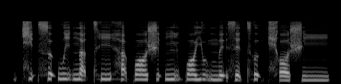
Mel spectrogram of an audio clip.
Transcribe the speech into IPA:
t͡ɕ ɪ˦ ʔ s ʊ˦ ʔ w ḭ˦˨ n ä̰˦˨ tʰ i˦ h ä̰˦˨ p ɔ˦ ʃ ɪ˦ ʔ ŋ ĩ˦˨ p ɔ˦ j ṵ˦˨ m ḛ˦˨ ɪ̯ s ḛ˦˨ tʰ ʊ˦ ʔ t͡ɕʰ ɔ˨ ʃ i˦

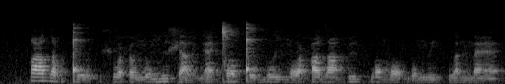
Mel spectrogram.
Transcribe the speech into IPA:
qʷ æ˦ dˤ ʉ˨ b ǃ ʊ˨ | ʃ o˨ ħ o˨ n o˦ ŋ ʉ˦ ʃ a˨ v ɡ æ˦ ǀ ɔ˦ ǃ ʊ˨˦ ɡ o˦ i̯ m ɔ˨ ħ ʉ˦ dˤ æ˦ k͡p ʉ˦ ɡ͡b ɔ˦ m ɔ˨ b o˦ m ʉ˦ j kʷ a˦ ŋ͡m æ˦

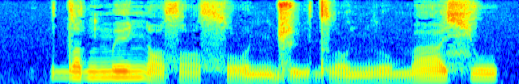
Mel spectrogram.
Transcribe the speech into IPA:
dˤ ɨ˥ d m e˥ ɲ ɨ˩ sˤ ɘ˩ e̯ sˤ uː˩ ɲ ɖ͡ʐ iː˩ d l ɔ˩ ɲ l o˩ m aː˥ ɕ u˥

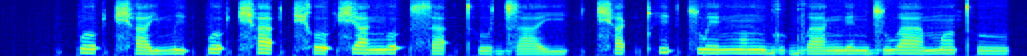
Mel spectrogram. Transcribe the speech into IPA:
p o˦ ʔ t͡ɕʰ a˨˩ j m i˨ ʔ p o˦ ʔ t͡ɕʰ a˦ ʔ t͡ɕʰ o˨ ʔ ɕ a˥˧ ŋ o˦ ʔ s a˨ ʔ t̪ʰ u˨˩ d͡z a˨˩ j | t͡ɕʰ a˨ k̚ pʰ i˦ ʔ t͡s w e˧ ŋ ɔ̃˦ ŋ ɡ u˨˩ ɡ w a˧ ŋ e˧ n d͡z w a˥˧ m ɔ̃˥˧ t̪ʰ u˧

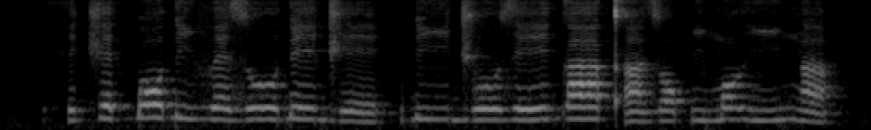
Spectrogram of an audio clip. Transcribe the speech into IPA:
h ɪ˨ t͡ʃ ɛ˦ ɡ͡b ɔ˦ ɗ i˦ v ɛ˦˨ z oː˦ ɗ eː˦ d͡ʒ eː˨ | ɗ iː˨ d͡ʒ oː˨ z eː˨˦ ɡ aː˦ kʼ ã˨ z ɔ˨ p i˨ m ɔ˦ ɣ iː˨˦ ŋ ã˨

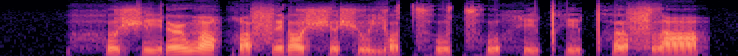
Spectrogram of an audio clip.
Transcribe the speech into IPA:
h ʊ˧˥ ʃ i˧ ɾ ə˞˥ w ʊ˩˧ qʷ i˩ f ɪ˥ ɾ ɔ˧˥ ʃ ə˩˧ ʃ u˩ j ɔ˧ t͡sʰ u˧˥ t͡sʰ u˧ h i˧˥ pʰ i˧ pʰ ʌ˧ f l ɑ˧

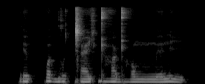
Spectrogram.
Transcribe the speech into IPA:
ɾ ɪ pː ʌ ɡ ʊ ǀ æ ç ɖʱ ɑ ɖʱ ɔ mː ɪ n i

